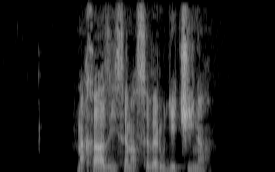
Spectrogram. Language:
Czech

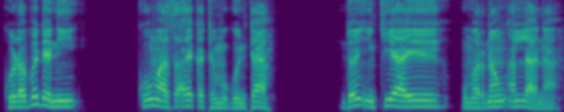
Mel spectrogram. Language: Hausa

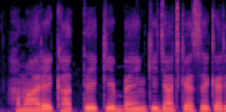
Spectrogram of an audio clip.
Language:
Hindi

